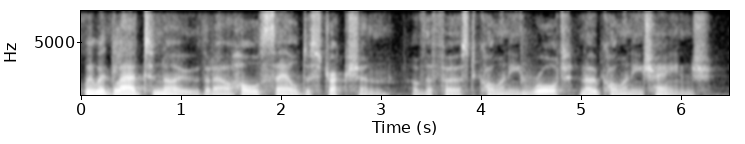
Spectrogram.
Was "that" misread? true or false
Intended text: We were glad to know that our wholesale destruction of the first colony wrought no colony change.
false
